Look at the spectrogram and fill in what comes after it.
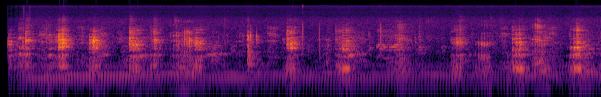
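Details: Pig giving a series of short, gruff grunts, roughly two every second, some louder and rougher than others, over a steady low hum in the background.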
